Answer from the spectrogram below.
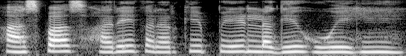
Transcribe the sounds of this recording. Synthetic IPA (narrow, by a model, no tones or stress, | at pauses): aːspaːshɐɾekəɾəɾkepeːɽlɐɡeɦueɦɛ̃ː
